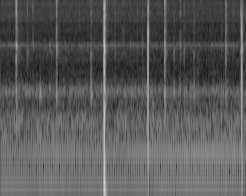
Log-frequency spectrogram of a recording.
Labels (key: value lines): label: anthrophony, boat engine
recorder: HydroMoth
